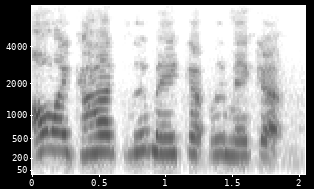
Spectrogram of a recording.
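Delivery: high-pitched, gushing, excited exclamation.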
